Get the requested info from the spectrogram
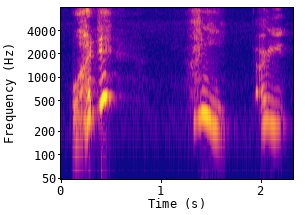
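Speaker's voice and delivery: high, loud gasping disbelief; a mother who can't believe it; loud, astonished mom voice; shocked mother. Acted.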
